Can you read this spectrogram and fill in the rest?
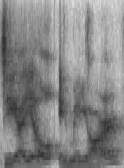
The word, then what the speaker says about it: Gilmar: And that's Hilmar spelled with a G. Right. – With a G. – G-I-L-M-A-R.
